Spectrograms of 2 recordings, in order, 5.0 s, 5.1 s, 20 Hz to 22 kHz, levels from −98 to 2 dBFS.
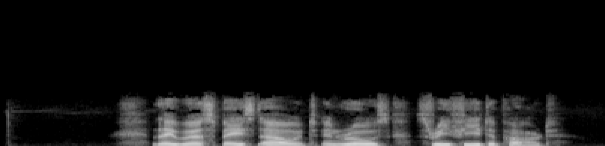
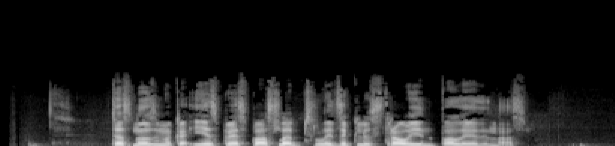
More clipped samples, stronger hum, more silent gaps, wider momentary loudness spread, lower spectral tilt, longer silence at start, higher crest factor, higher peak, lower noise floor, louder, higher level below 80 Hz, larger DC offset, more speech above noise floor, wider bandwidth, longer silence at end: neither; neither; neither; about the same, 10 LU vs 9 LU; about the same, -5.5 dB/octave vs -5 dB/octave; about the same, 1.05 s vs 0.95 s; about the same, 18 dB vs 20 dB; second, -8 dBFS vs -2 dBFS; first, -84 dBFS vs -58 dBFS; second, -24 LUFS vs -20 LUFS; first, -60 dBFS vs -72 dBFS; neither; first, 60 dB vs 38 dB; second, 7.8 kHz vs 9.8 kHz; second, 0.55 s vs 0.8 s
